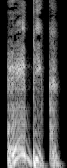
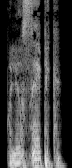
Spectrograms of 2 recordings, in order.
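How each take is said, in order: First: High, eager falling Эпик; excited. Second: Low, hushed rising эпик; excited. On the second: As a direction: savour the word эпик quietly, rising at the end. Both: Acted. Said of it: "с азартом повторил тот".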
